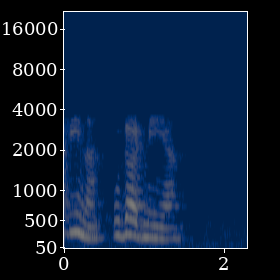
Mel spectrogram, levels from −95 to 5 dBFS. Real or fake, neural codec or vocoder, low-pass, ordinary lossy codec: fake; codec, 16 kHz, 2 kbps, FunCodec, trained on Chinese and English, 25 frames a second; 3.6 kHz; Opus, 64 kbps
